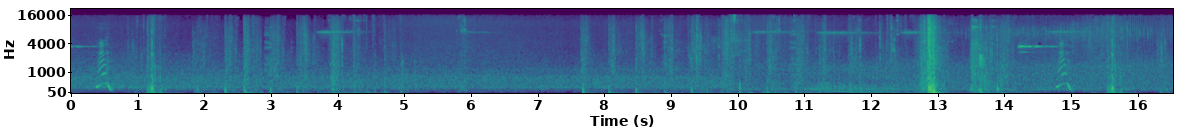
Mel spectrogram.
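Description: Footsteps thud quickly on sand and rock.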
